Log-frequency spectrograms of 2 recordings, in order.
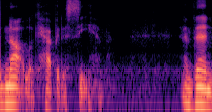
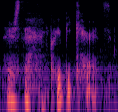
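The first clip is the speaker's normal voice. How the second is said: soft unvoiced aside; whisper; 17 dB quieter than usual. Real, not acted. Narrator sneaking a hushed joke to listeners.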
